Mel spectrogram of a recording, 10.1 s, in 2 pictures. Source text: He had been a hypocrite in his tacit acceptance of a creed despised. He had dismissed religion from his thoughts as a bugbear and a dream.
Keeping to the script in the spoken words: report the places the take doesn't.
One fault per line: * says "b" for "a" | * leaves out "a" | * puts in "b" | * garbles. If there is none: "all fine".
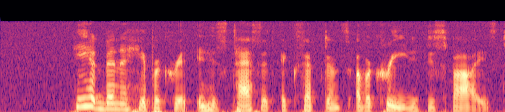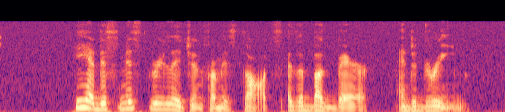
all fine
